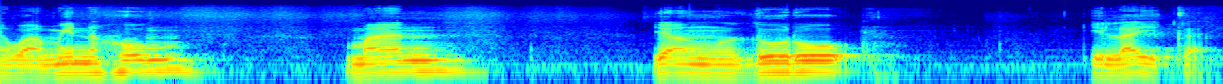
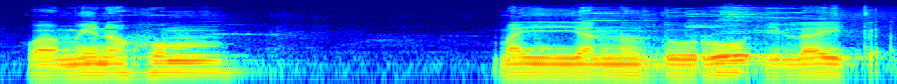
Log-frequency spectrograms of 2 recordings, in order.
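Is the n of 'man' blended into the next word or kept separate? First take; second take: separate; blended. First: Each word is said separately with a clear n. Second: The n of man merges into the following y.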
